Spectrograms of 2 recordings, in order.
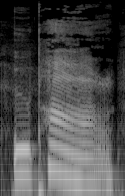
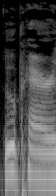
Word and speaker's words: Huppert: The H is silent, Huppert. So basically, Isabelle Huppert. Huppert is the lame brain English way of saying it.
